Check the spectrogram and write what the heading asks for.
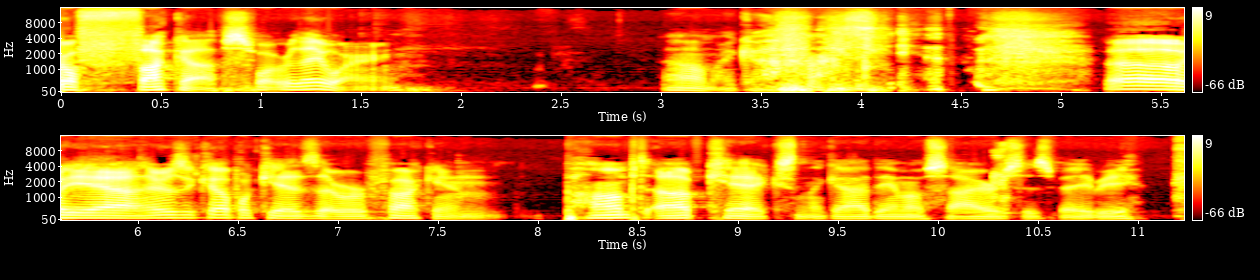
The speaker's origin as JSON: {"language": "English", "town": "Shelbyville", "country": "United States", "tie": "born or raised there", "said": "Shelbyville, my hometown"}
